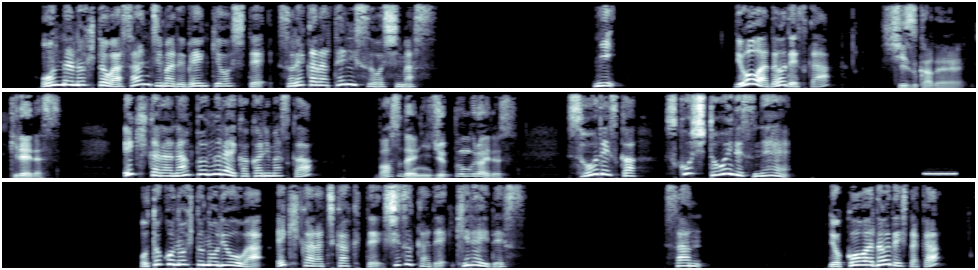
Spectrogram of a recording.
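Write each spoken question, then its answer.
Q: 男の人の寮は駅から近くて静かで綺麗です。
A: 正しくない(×):駅からバスで20分で遠い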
